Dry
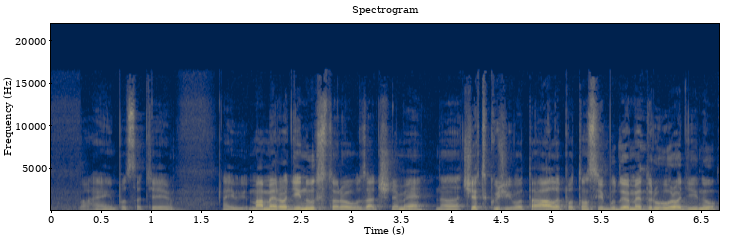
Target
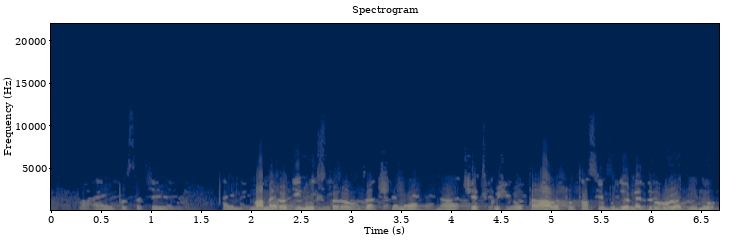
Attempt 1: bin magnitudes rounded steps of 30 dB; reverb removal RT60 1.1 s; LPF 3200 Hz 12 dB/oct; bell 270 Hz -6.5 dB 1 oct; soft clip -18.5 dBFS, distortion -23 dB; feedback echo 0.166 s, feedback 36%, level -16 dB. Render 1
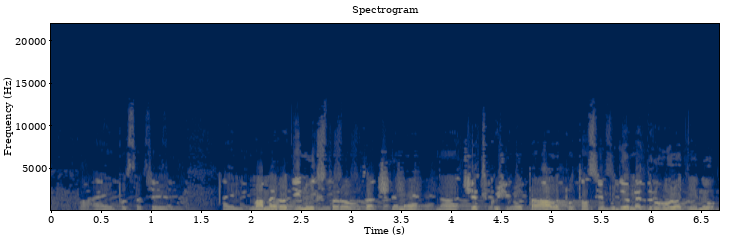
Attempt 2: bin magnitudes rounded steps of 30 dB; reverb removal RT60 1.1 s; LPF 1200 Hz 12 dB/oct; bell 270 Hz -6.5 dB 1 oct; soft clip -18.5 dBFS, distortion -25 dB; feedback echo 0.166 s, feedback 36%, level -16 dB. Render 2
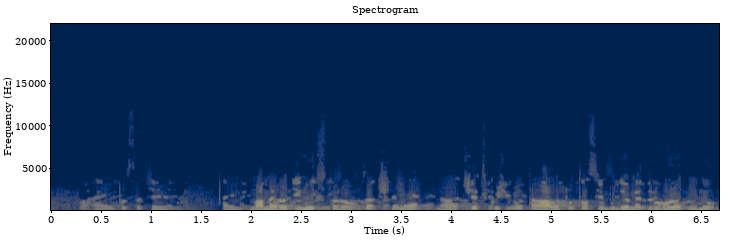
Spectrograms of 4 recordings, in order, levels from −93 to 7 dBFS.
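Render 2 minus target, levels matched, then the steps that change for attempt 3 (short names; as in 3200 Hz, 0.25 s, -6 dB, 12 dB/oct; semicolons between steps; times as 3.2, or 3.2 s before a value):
soft clip: distortion -10 dB
change: soft clip -26 dBFS, distortion -15 dB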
